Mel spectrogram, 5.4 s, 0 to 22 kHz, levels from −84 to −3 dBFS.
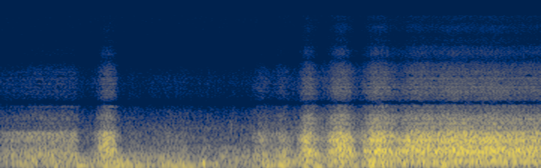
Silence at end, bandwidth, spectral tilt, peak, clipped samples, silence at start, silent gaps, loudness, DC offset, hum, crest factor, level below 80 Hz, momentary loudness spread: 0 s; 7.4 kHz; -10.5 dB/octave; -2 dBFS; under 0.1%; 0 s; none; -16 LUFS; under 0.1%; none; 16 dB; -28 dBFS; 19 LU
